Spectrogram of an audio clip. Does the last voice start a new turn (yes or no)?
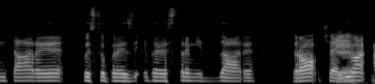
no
